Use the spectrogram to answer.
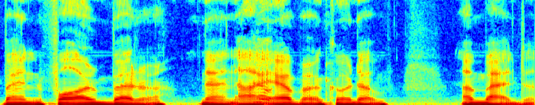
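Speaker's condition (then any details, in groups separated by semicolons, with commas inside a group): ALS; told condition is terminal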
